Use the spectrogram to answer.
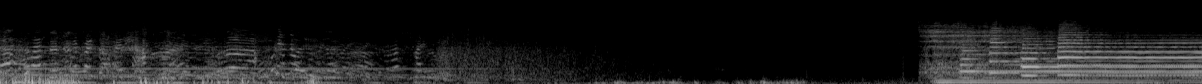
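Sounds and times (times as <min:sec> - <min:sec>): people chatting: 0:00.0 - 0:04.5.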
